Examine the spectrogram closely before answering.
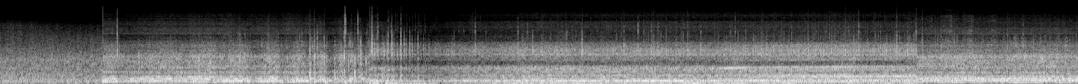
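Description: An outboard motor drones steadily at speed.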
